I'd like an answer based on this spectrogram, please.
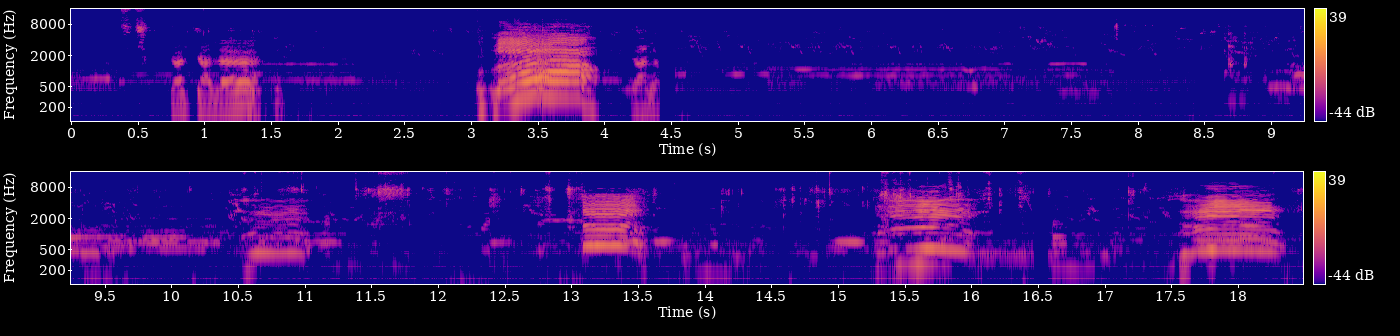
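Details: Goat bleats scattered over a quiet background: one loud quavering cry early, then several shorter, fainter wavering calls toward the end, with low murmuring between.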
